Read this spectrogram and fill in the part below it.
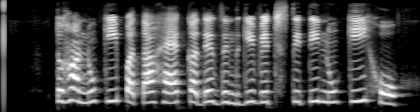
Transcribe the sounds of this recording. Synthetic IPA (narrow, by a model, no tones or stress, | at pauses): t̪ʊɦaːnũːkiːpət̪aːhɛːkəd̪eːzɪ̃nd̪əɡiːʋɪt͡ʃst̪ʰɪt̪iːnũːkiːhoː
